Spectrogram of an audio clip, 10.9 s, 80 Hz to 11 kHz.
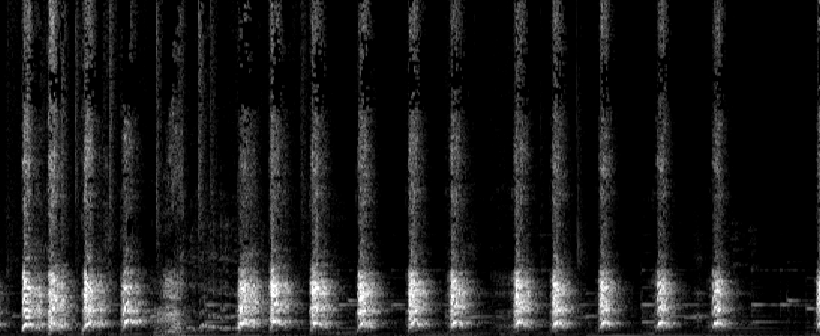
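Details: German Shepherd dog at home scolding its owner, angry that mealtime was announced but no food was brought; short harmonic barks and grumbles repeated about every 0.6 seconds, steady and insistent, over a faint low hum.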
